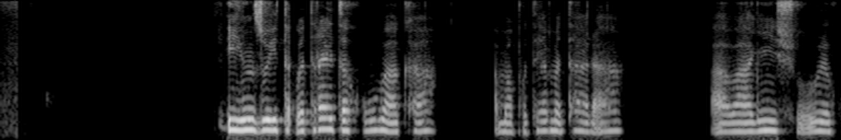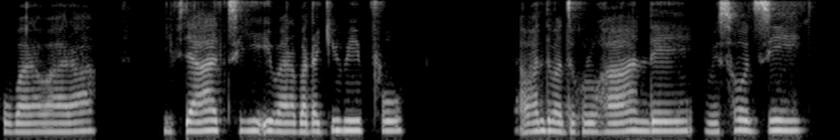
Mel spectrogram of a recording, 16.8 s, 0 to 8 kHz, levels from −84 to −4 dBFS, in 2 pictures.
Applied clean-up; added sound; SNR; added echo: none; none; none; none.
